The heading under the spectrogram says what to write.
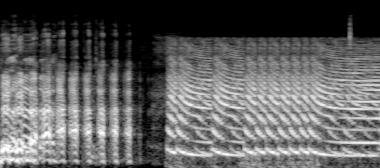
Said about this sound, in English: Let me get an air horn in that, man. Hold on. Let me turn up my air horns, man.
